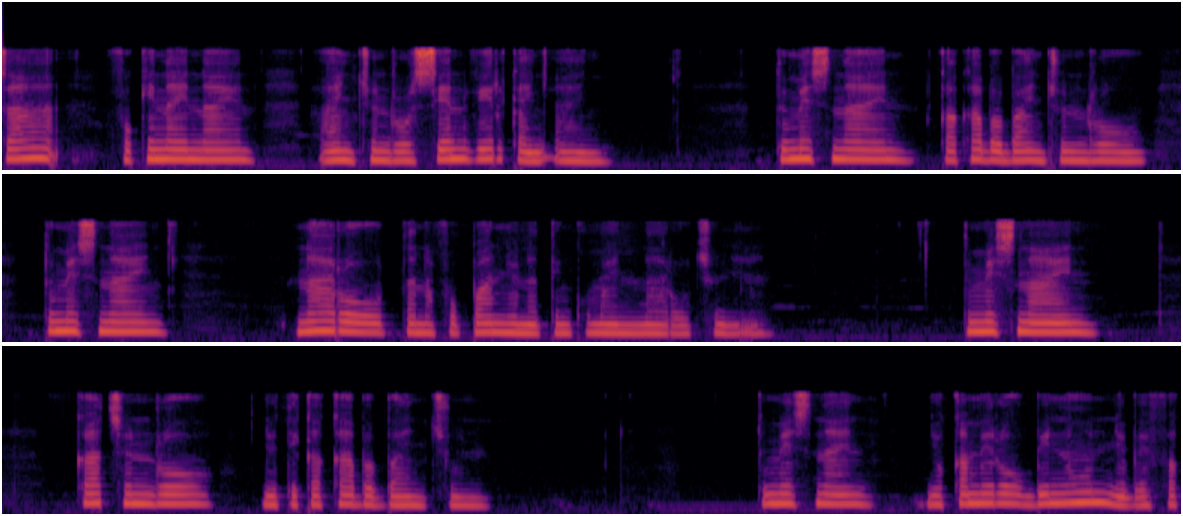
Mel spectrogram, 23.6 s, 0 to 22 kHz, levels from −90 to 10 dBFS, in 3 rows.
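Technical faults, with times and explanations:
No technical faults can be heard in this speech clip, so there are no times or explanations to give.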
